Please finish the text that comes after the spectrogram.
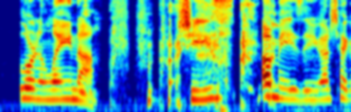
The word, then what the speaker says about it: Alaina: Lauren Alania like Lauren Alaina she's amazing you gotta check out her music sorry Lauren Elena I looked at your last name and I said it phonetically Oh james van der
